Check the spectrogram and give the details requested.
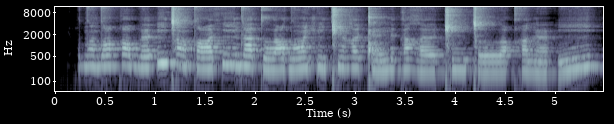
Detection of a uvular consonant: present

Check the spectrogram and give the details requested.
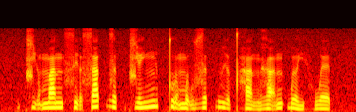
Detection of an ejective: absent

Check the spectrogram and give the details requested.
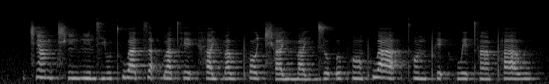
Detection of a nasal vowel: present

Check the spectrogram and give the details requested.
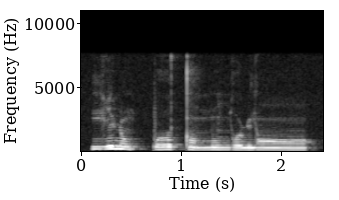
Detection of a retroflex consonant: present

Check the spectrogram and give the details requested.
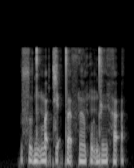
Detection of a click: absent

